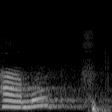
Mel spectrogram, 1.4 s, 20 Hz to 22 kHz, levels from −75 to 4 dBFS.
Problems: low volume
